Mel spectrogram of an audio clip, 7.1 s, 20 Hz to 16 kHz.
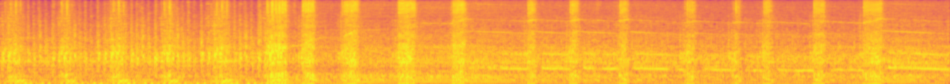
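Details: HX35 turbocharger on a diesel, tested at low revs: repeated throttle blips, thin whistle rising with each rev and falling back, turbo spooling normally.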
